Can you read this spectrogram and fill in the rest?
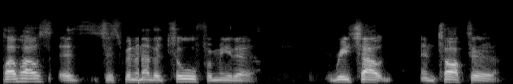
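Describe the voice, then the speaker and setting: Deep-voiced American man, dry close sound. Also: a little slow, no room sound, dull audio. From Springfield, Massachusetts, USA. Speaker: interview guest, motivational speaker. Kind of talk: casual interview chat.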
